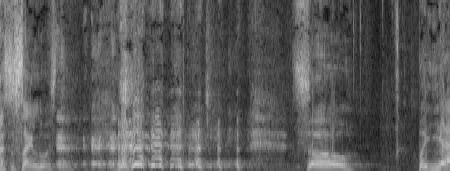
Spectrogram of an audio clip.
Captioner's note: laughter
